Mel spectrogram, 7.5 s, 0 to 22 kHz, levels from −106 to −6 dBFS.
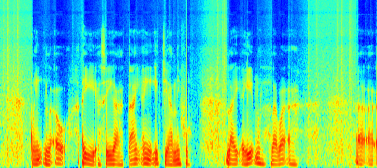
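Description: Gain pumping runs throughout the speech, most likely from input gain set far too high with a fast limiter clamping each loud syllable. The room noise sits about 43 dB below the speech, and the gain swings by around 25 dB.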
